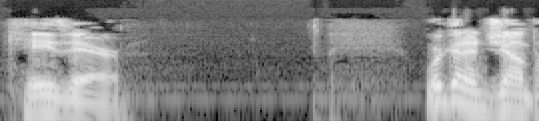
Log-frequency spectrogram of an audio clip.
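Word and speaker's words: Quezergue: though it is pronounced Kazair, as you all know from visiting New Orleans and knowing folks from New Orleans, they don't necessarily pronounce things the way they're spelled down there.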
